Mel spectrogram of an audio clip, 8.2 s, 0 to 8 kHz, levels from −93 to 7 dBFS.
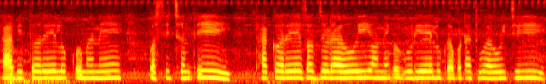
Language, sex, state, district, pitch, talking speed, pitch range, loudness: Odia, male, Odisha, Khordha, 235 Hz, 90 wpm, 220-235 Hz, -17 LUFS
